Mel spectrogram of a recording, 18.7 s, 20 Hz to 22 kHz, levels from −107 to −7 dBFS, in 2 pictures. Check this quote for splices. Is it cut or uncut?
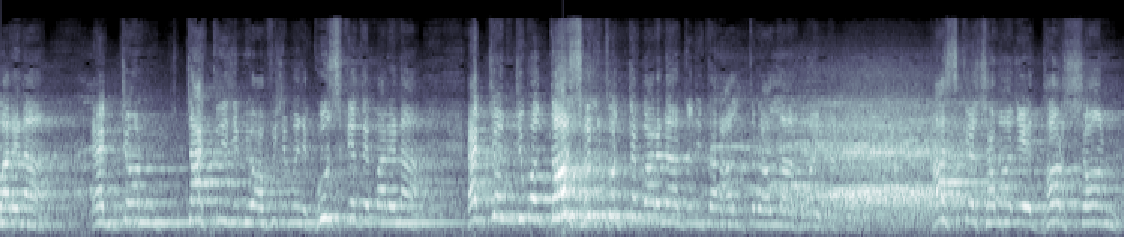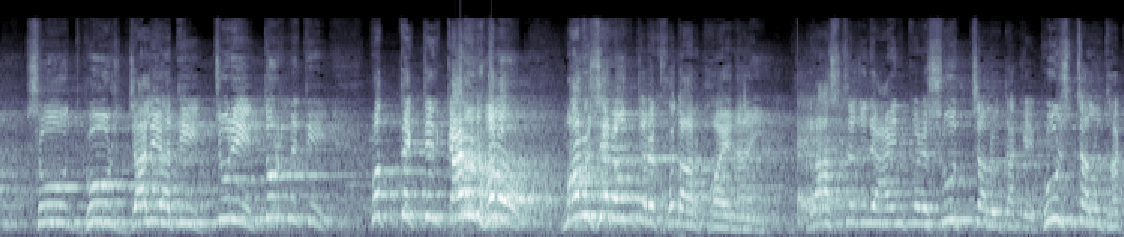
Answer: cut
